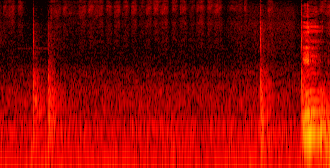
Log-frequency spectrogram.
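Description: Pen stylus rubbing and scratching across the glass of an interactive display while writing a line of text, with a low steady hum underneath.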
